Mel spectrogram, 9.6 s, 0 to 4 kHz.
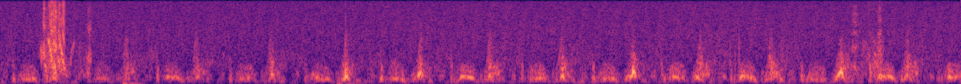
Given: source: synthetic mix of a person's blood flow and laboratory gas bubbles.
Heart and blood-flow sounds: Doppler ultrasound of blood flow; precordium
0.39-0.74 s: bubbles
0.77-0.92 s: bubbles
8.40-8.85 s: bubbles
From the record:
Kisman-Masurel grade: 211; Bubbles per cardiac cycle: several, 3 to 8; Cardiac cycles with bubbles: 1 to 10%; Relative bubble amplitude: barely perceptible (0.100 to 0.250); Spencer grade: 1 (occasional bubble signal discernible with the cardiac motion signal, with majority of cardiac periods free of bubbles); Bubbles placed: anywhere in the cardiac cycle

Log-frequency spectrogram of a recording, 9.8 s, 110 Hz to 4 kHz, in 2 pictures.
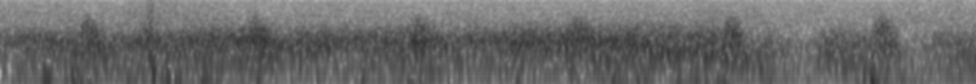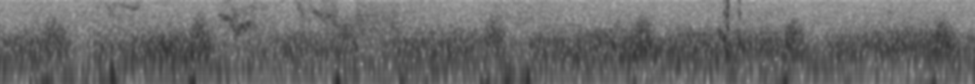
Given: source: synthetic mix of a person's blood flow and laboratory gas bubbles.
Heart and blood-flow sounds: Doppler ultrasound of blood flow; subclavian vein
0.70-0.88 s: bubbles
8.39-8.59 s: bubbles
From the record:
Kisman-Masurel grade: 122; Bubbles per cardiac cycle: 1 to 2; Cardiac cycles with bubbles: 10 to 50%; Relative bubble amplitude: moderate (0.250 to 0.450); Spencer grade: 2 (many but less than half of the cardiac periods contain bubble signals, singularly or in groups); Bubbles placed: anywhere in the cardiac cycle

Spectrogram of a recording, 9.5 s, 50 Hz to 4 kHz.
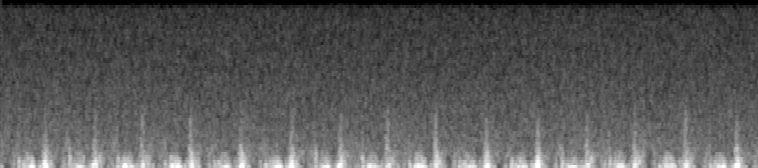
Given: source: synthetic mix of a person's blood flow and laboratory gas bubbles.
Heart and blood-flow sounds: Doppler ultrasound of blood flow; precordium
no bubbles
From the record:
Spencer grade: 0 (complete lack of bubble signals)

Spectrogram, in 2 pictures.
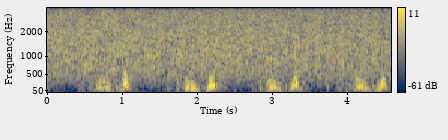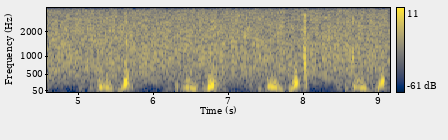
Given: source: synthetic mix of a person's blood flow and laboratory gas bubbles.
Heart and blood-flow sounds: Doppler ultrasound of blood flow; precordium
3.71-3.78 s: bubbles
8.00-8.08 s: bubbles
8.61-8.71 s: bubbles
From the record:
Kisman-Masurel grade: 121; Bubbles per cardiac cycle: 1 to 2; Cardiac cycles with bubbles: 10 to 50%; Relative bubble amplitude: barely perceptible (0.100 to 0.250); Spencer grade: 2 (many but less than half of the cardiac periods contain bubble signals, singularly or in groups); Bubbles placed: only in the low amplitude regions of the cardiac cycle

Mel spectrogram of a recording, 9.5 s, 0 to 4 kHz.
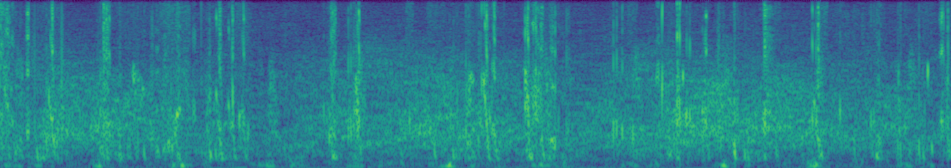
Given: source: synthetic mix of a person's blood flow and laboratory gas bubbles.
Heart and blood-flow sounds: Doppler ultrasound of blood flow; subclavian vein
0.00-0.61 s: bubbles
0.96-1.97 s: bubbles
2.01-2.53 s: bubbles
2.83-2.89 s: bubbles
3.21-3.43 s: bubbles
3.45-3.66 s: bubbles
4.05-4.13 s: bubbles
4.26-5.04 s: bubbles
5.21-5.71 s: bubbles
6.09-6.39 s: bubbles
6.55-7.14 s: bubbles
7.19-7.25 s: bubbles
7.30-7.57 s: bubbles
7.59-7.82 s: bubbles
8.09-8.28 s: bubbles
8.36-8.44 s: bubbles
8.52-8.59 s: bubbles
8.67-8.88 s: bubbles
8.95-9.13 s: bubbles
9.16-9.52 s: bubbles
From the record:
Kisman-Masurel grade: 343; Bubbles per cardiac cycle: rolling drumbeat, 9 or more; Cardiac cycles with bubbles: 100%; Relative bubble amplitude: loud (0.450 to 0.775); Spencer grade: 3 (all of the cardiac periods contain showers or single bubble signals, but not dominating or overriding the cardiac motion signals); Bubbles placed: anywhere in the cardiac cycle

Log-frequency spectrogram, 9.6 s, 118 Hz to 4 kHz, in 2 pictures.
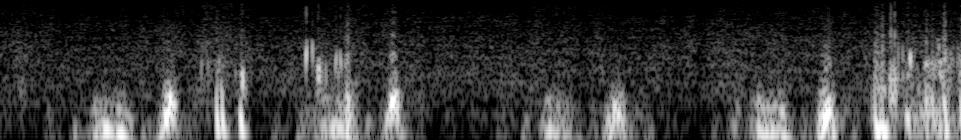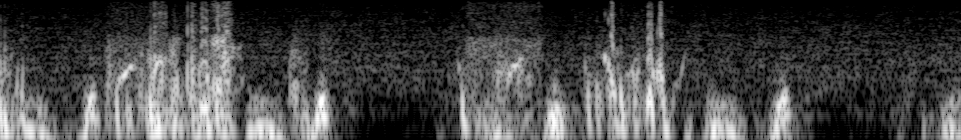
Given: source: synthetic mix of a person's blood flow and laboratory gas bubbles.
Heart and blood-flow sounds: Doppler ultrasound of blood flow; precordium
1.00-1.26 s: bubbles
1.49-1.81 s: bubbles
4.33-4.97 s: bubbles
5.32-6.04 s: bubbles
6.24-6.36 s: bubbles
7.08-7.52 s: bubbles
7.71-8.26 s: bubbles
From the record:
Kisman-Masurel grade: 232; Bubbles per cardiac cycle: several, 3 to 8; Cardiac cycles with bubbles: 50 to 99%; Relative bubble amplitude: moderate (0.250 to 0.450); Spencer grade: 3 (all of the cardiac periods contain showers or single bubble signals, but not dominating or overriding the cardiac motion signals); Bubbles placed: only in the low amplitude regions of the cardiac cycle

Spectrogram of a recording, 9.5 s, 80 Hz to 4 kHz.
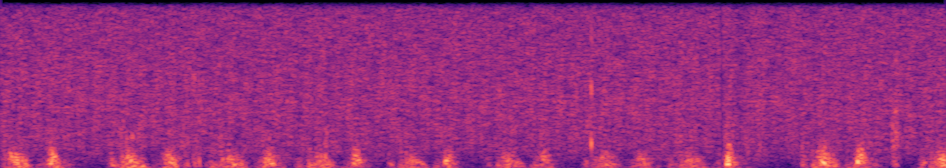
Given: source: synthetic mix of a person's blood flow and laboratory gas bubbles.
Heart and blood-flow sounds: Doppler ultrasound of blood flow; precordium
0.50-0.59 s: bubbles
1.24-1.39 s: bubbles
1.77-2.12 s: bubbles
2.62-2.71 s: bubbles
3.23-3.30 s: bubbles
5.89-5.94 s: bubbles
8.90-9.02 s: bubbles
From the record:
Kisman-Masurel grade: 121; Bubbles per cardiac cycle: 1 to 2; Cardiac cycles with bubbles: 10 to 50%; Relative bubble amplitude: barely perceptible (0.100 to 0.250); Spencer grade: 2 (many but less than half of the cardiac periods contain bubble signals, singularly or in groups); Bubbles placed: anywhere in the cardiac cycle

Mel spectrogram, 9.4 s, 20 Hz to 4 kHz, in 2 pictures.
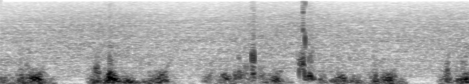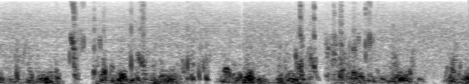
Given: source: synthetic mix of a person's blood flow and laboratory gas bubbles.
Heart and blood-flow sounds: Doppler ultrasound of blood flow; precordium
2.31-2.65 s: bubbles
2.95-3.18 s: bubbles
4.81-4.96 s: bubbles
5.22-5.30 s: bubbles
5.36-5.54 s: bubbles
5.60-5.75 s: bubbles
5.97-6.19 s: bubbles
6.46-6.80 s: bubbles
7.55-7.89 s: bubbles
7.92-8.55 s: bubbles
From the record:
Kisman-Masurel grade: 232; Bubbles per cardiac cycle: several, 3 to 8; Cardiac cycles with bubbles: 50 to 99%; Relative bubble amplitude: moderate (0.250 to 0.450); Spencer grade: 3 (all of the cardiac periods contain showers or single bubble signals, but not dominating or overriding the cardiac motion signals); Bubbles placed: only in the low amplitude regions of the cardiac cycle

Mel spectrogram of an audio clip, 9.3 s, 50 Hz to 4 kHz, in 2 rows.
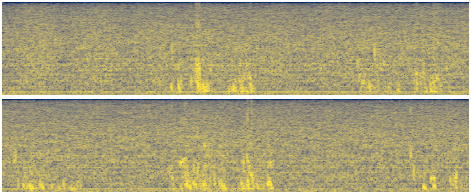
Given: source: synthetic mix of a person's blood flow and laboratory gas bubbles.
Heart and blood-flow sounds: Doppler ultrasound of blood flow; subclavian vein
1.65-2.21 s: bubbles
2.26-2.56 s: bubbles
3.53-4.01 s: bubbles
4.09-4.47 s: bubbles
4.75-5.54 s: bubbles
6.31-6.98 s: bubbles
7.01-7.42 s: bubbles
8.73-9.05 s: bubbles
9.11-9.29 s: bubbles
From the record:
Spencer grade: 3 (all of the cardiac periods contain showers or single bubble signals, but not dominating or overriding the cardiac motion signals); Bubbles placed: anywhere in the cardiac cycle

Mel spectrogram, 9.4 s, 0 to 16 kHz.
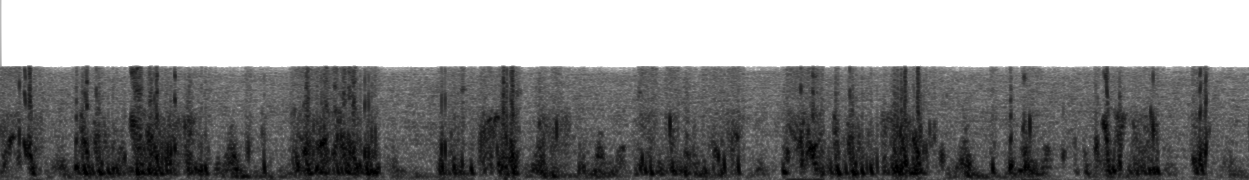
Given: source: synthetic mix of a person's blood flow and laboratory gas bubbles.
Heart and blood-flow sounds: Doppler ultrasound of blood flow; precordium
0.00-0.33 s: bubbles
0.53-1.59 s: bubbles
1.83-1.90 s: bubbles
1.94-2.03 s: bubbles
2.17-2.88 s: bubbles
3.27-3.92 s: bubbles
4.01-4.29 s: bubbles
4.33-4.41 s: bubbles
4.74-5.23 s: bubbles
5.26-5.58 s: bubbles
5.85-7.10 s: bubbles
7.42-7.83 s: bubbles
7.96-8.01 s: bubbles
8.04-8.74 s: bubbles
8.91-9.09 s: bubbles
9.36-9.38 s: bubbles
From the record:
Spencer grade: 4 (maximum detectable bubble signal sounding continuously throughout systole and diastole of every cardiac period, and overriding the amplitude of the normal cardiac signals); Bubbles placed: only in the low amplitude regions of the cardiac cycle

